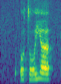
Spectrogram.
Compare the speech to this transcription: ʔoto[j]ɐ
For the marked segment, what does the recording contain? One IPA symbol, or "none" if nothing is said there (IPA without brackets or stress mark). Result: j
